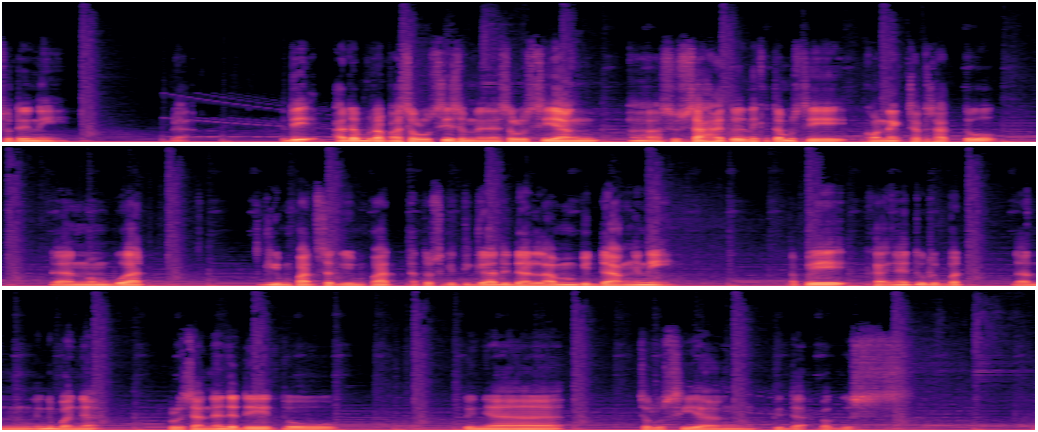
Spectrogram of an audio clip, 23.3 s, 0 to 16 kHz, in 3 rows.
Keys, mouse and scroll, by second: 14.1 alt+right click, 14.3 alt+middle click, 14.4 alt+right click, 14.7 alt+click, 15.1 alt+right click, 15.2 alt+click, 19.3 alt+click, 19.5 alt+middle click, 19.6 alt+click, 19.7 alt+middle click, 21.3-23.0 alt+drag.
